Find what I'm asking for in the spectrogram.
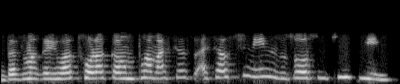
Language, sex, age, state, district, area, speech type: Kashmiri, female, 30-45, Jammu and Kashmir, Pulwama, rural, conversation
